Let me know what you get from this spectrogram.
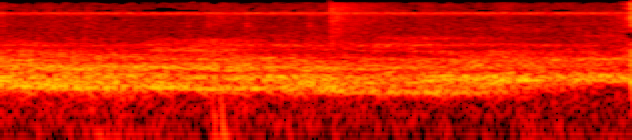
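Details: Howler monkeys in Panama's mountain forest in the afternoon give a steady, deep, breathy roar that rolls on without a break.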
